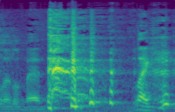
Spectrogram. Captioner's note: laugh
